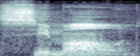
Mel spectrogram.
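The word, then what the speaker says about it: Simón: And pardon me, it's not pronounced like Paul Simon. It's pronounced like Simone. Simone.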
